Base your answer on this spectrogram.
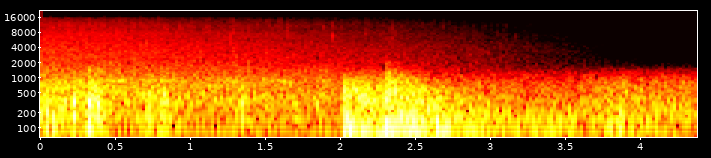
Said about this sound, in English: Strong southwesterly winds, thick rain squalls, and nasty, choppy seas.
